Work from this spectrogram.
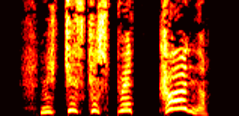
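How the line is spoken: Exclaiming. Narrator (French): s'exclama-t-elle

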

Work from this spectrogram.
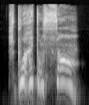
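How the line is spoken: Distant roaring boy. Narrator (French): rugissait le garçon plus loin dans le couloir

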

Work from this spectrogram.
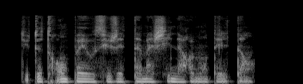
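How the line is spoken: Murmured. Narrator (French): murmura-t-il

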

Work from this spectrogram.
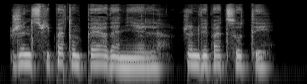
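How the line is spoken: Calm reply. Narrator (French): Il m'a répondu calmement

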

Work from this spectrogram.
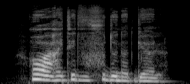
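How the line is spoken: Grumbled. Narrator (French): grommela Didi

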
